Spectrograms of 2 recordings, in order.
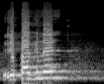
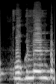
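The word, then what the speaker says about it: repugnant: रिपग्नेंट, रिपग्नेंट बोलो ना, तो पुग्नेंट मत बोलना, रिपग्नेंट।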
